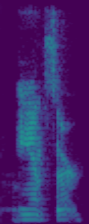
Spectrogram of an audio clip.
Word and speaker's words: answer: Answer. Can you tell me how you spelled it? ANSWER. Good job. You remember that W being silent.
